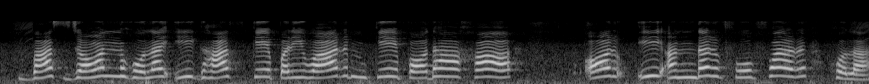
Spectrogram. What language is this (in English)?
Bhojpuri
